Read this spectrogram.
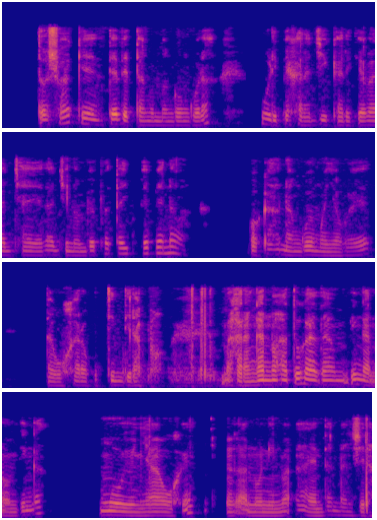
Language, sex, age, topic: Oshiwambo, male, 25-35, agriculture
